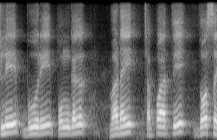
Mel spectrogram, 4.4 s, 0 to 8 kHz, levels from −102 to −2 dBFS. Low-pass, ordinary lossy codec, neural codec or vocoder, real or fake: 7.2 kHz; none; codec, 24 kHz, 0.9 kbps, DualCodec; fake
